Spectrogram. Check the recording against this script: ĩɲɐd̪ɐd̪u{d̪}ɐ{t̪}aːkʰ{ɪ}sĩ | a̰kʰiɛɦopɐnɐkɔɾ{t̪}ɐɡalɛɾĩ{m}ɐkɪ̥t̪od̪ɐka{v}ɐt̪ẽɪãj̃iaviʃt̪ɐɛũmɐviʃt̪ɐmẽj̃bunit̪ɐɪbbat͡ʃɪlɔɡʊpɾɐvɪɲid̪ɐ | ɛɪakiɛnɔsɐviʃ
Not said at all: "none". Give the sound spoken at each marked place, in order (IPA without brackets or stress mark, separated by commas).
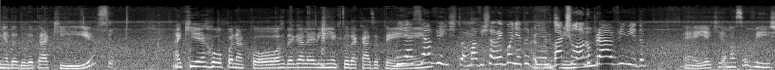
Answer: d̪, t̪, i, d̪, ɲ, z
